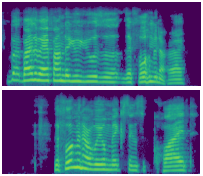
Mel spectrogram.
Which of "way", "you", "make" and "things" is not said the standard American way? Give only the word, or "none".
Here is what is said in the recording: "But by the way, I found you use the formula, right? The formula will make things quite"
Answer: things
